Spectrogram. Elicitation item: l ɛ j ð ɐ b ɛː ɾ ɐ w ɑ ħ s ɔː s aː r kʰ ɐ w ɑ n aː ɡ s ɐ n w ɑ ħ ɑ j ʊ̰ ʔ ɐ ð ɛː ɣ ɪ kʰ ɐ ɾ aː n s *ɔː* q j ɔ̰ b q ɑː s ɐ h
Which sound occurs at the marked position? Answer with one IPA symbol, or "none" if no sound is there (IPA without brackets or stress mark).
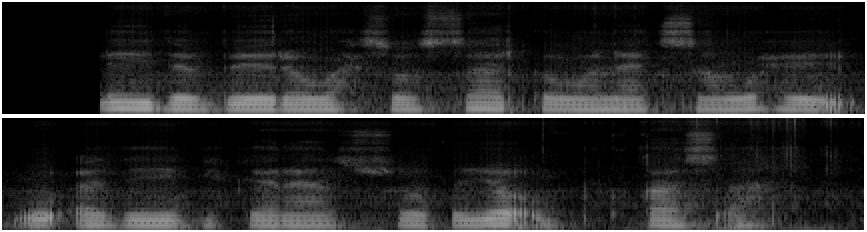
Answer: uː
